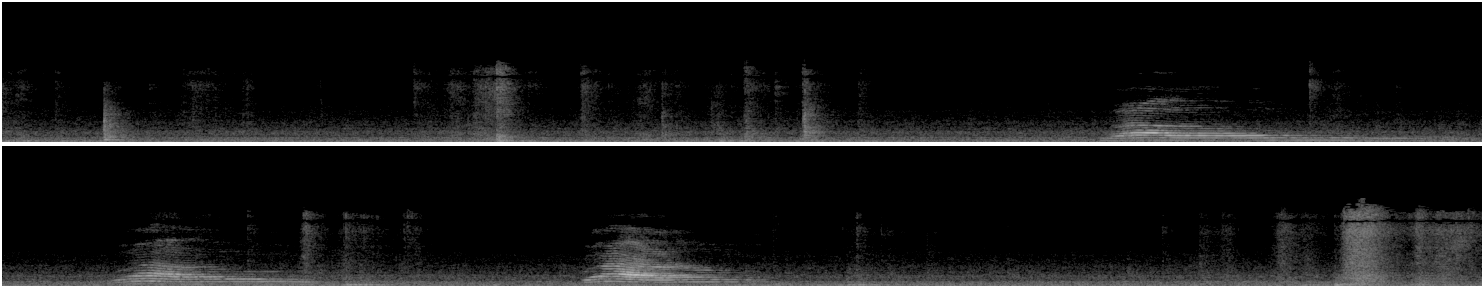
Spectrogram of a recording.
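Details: Three-year-old Siamese cat, potty trained, meowing from constipation while using the toilet indoors: three drawn-out, harmonic-rich meows spaced about two and a half seconds apart, each rising then falling, with faint clicks and rustling between.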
